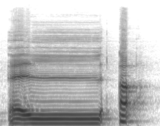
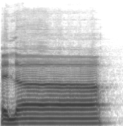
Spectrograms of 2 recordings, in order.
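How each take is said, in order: First: A short cut separates the final a. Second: The sounds run together without a break. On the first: The speaker calls it right. "C'est elle a" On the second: The speaker calls it wrong. "Pas elle a. J'ai pas dit ala"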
